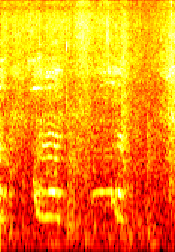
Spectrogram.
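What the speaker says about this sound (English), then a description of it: "That audio is a dog." An upset dog whimpers indoors at something outside, two faint, high, wavering whines close together in a quiet room.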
